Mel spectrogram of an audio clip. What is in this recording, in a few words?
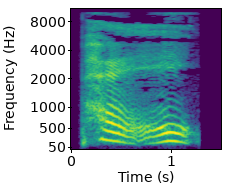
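"pei", pinyin, third tone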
